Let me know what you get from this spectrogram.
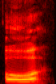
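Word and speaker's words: о: In this part of the world where the languages use the cerillic script, it's commonly called o. It makes the sound o or and it's found in every language that uses the cerillic script.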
